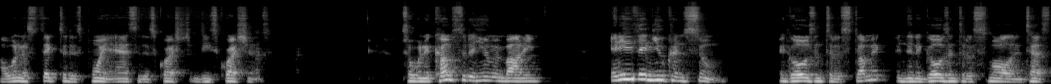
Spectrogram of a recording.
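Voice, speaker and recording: Lively intonation and a somewhat breathy quality come through at a fairly quick pace, broken by long, frequent pauses. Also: man, fairly high pitch for a man. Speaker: health and diet vlogger. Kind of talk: live stream Q&A talk. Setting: live stream on social media.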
